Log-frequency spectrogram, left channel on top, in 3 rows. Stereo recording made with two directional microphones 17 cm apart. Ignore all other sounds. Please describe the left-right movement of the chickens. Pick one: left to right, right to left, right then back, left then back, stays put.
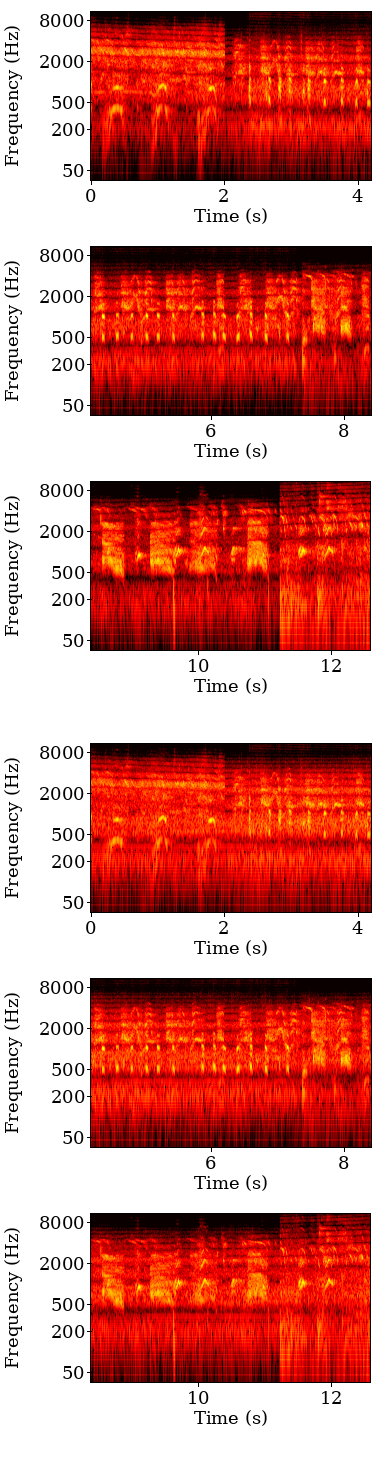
right then back.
